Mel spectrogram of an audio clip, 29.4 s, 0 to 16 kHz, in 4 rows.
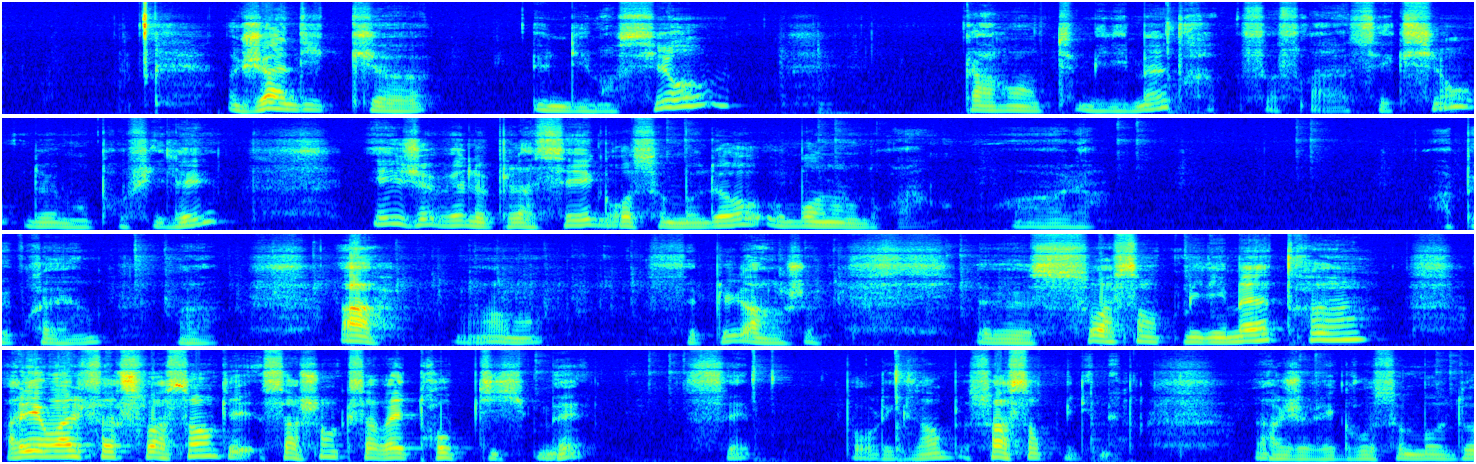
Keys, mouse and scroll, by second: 0.5 click, 3.1 click, 4.8 KP_4, 5.1 KP_0, 5.8 KP_Enter, 6.9 typing, 7.2-7.5 scroll down 1, 7.9 right click, 10.0-15.4 drag, 17.5 click, 25.1 KP_6, 25.8 KP_0, 26.5 Return.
